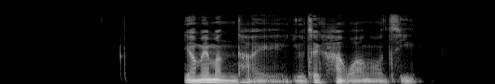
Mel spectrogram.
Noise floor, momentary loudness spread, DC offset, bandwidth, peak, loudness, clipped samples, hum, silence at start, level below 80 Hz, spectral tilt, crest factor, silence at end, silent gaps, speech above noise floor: -81 dBFS; 13 LU; under 0.1%; 11 kHz; -6 dBFS; -21 LUFS; under 0.1%; none; 1.85 s; -40 dBFS; -6 dB/octave; 18 dB; 0.8 s; none; 61 dB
